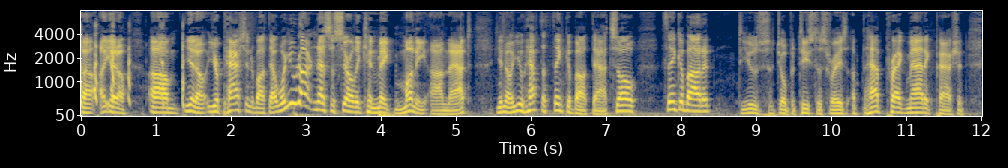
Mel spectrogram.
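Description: A man with a fairly high pitch and vocal fry speaks at a fairly quick pace, his pitch swinging very widely. The recording is very clean, with a silent background. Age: 50s. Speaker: executive coach and business show host. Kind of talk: radio panel discussion. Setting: radio studio.

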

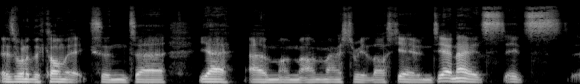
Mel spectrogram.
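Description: Recorded very cleanly against a silent background, a man with a British accent speaks at medium pitch and a moderate pace in a monotone, flat intonation, the sound dry and close with no echo. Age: 30s. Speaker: podcast host, comic book writer. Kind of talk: interview. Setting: conservatory. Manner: halting.

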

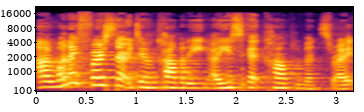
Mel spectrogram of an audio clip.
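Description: A woman in an Irish accent, fairly high-pitched and fairly quick. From Ireland. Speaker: comedian. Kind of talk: stand-up. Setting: stage with audience.

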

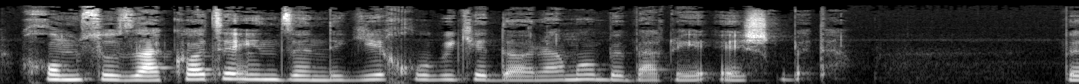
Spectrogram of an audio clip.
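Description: At a moderate pace, a woman talks in a dark, mellow tone with medium pitch and monotone, flat intonation. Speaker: podcaster. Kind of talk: personal monologue. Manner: emotional.

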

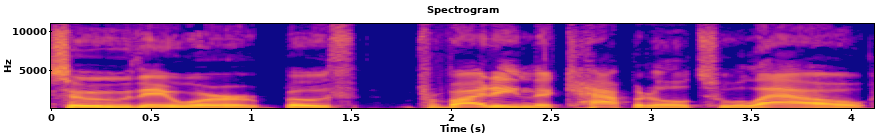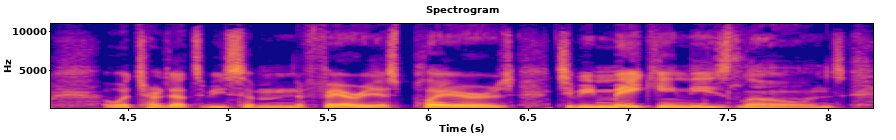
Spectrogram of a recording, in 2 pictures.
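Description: The recording is very clean, with a silent background. A man with a plain, everyday voice and medium pitch speaks at a fairly slow pace with ordinary pitch variation. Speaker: investigative journalist. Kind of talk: interview.

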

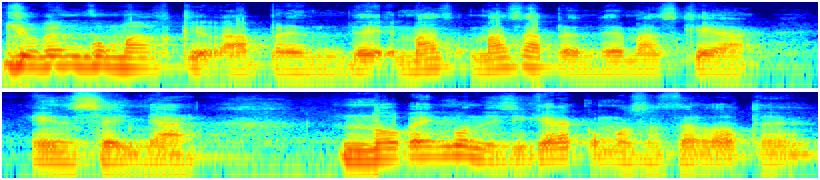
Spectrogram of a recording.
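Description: Speaking in a plain, everyday voice, a man at medium pitch uses lively intonation at a moderate pace. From Mexico, Michoacán (Purépecha town near Tancítaro). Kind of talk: interview conversation.

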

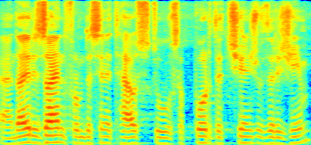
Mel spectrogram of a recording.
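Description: A man speaks with an Arabic accent. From Egypt. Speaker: doctor, hospital founder. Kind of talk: testimony. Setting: church.

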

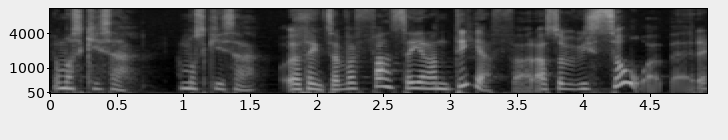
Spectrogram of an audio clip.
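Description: With a dark, mellow tone, the woman's voice sits at a medium pitch. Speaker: podcast co-host. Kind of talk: casual chat. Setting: home bedroom.

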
